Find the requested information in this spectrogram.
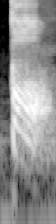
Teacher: Ta bukan huruf bibir. Kita tak kacik bibir.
